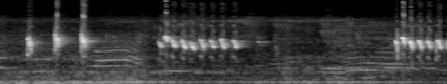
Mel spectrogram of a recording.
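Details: Female yellow-vented bulbul in breeding condition calling to a male, the 'ngecuplik' call: three sharp single chips, then two rapid runs of harsh chattering notes that fall slightly in pitch, with a faint hum.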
